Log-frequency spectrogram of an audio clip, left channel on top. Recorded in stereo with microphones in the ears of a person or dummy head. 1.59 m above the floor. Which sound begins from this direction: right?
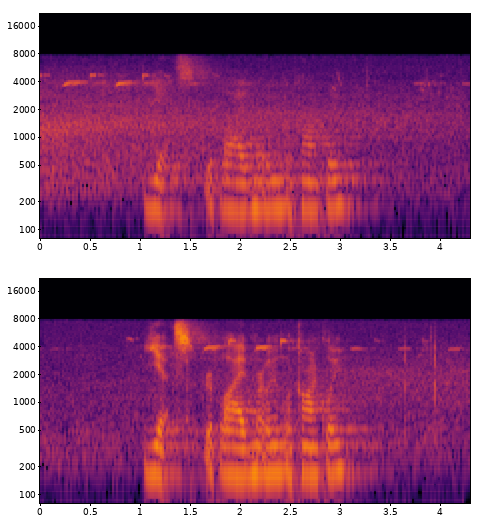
A woman speaking, at 1.0 s.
